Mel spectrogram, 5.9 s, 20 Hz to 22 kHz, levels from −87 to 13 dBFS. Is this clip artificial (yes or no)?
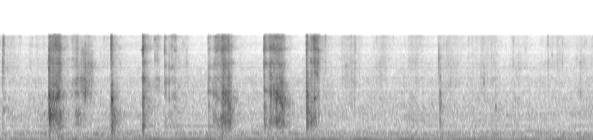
yes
